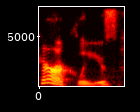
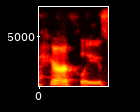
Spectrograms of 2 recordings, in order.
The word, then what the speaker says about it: Heracles: everyone pronounces it but if you're trying to be true to the Greeks you got to call him Heracles and we have a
